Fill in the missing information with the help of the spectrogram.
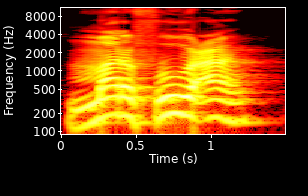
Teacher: سرور مرفوعہ، مرفوعہ، را کو پر پڑھیں گے، اس کا قاعدہ ہے کہ را ساکن سے پہلے زبر آئے اور پیش آئے تو را ساکن کو پر پڑا جائے گا، را ساکن سے پہلے زیر آئے تو را ساکن کو باریک پڑا جائے گا، یہاں را ساکن سے پہلے زبر ہے میم کے اوپر، اس لیے را ساکن کو پر پڑھیں گے۔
